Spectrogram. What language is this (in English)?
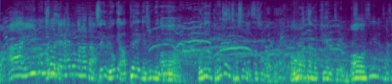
Korean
